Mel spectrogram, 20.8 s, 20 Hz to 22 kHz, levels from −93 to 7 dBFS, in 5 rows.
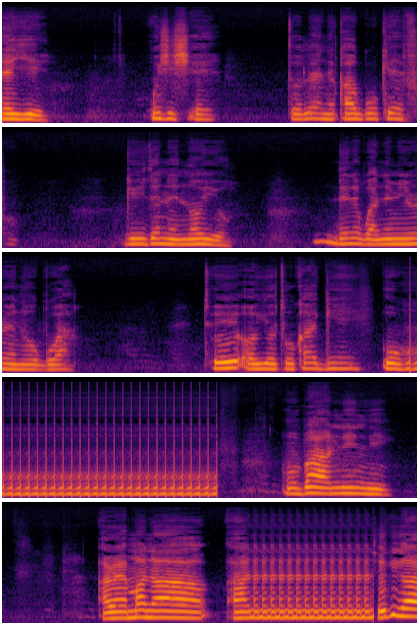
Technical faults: system hang loop

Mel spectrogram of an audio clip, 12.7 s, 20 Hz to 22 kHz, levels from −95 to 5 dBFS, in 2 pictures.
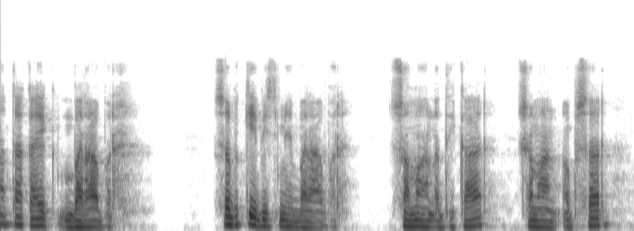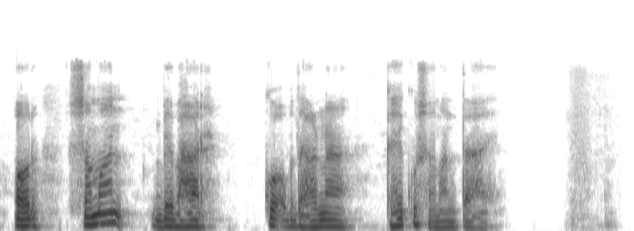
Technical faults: concealed Bluetooth headset packet loss

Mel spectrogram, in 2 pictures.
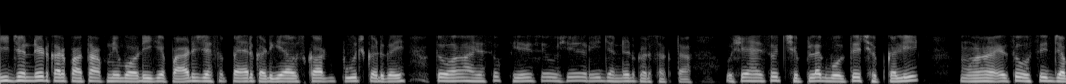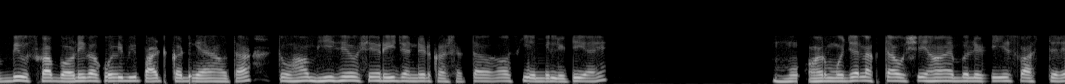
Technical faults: short concealed packet loss; repeated packet loss (robotic sound); burst of packet loss

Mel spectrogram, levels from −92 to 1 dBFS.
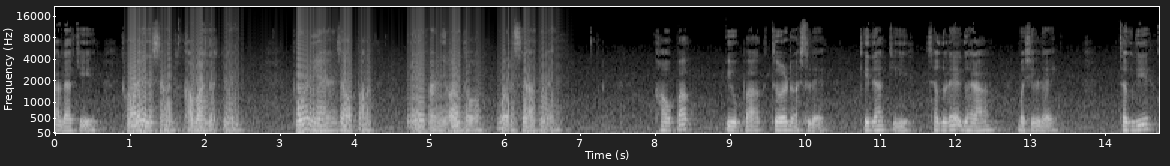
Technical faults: buffer tearing

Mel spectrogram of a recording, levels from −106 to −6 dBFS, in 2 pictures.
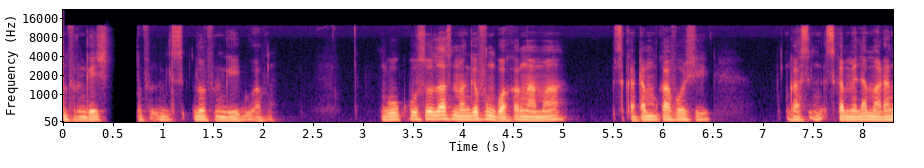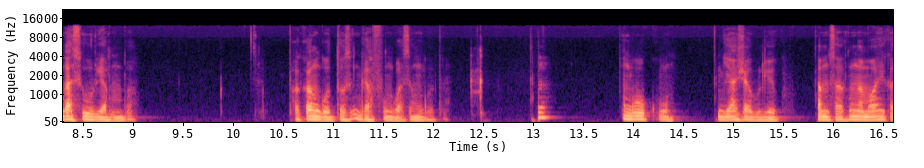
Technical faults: long network dropout

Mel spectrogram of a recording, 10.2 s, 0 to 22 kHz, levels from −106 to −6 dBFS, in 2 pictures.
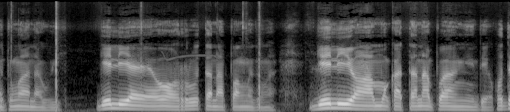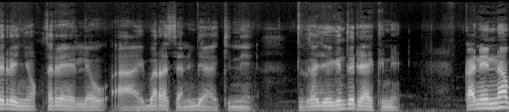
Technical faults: generation loss

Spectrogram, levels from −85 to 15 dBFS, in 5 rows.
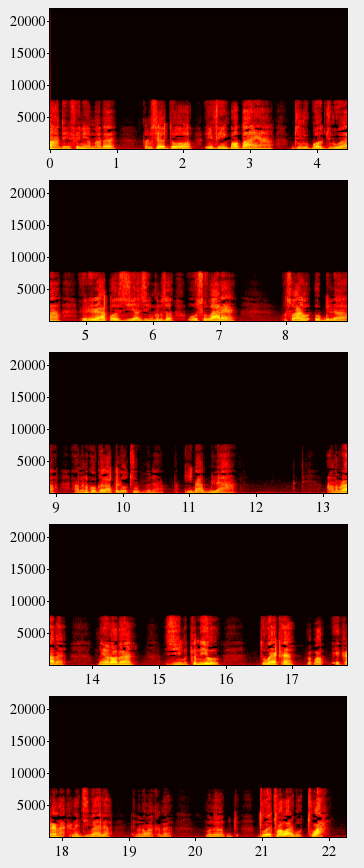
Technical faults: low-delay AAC compression

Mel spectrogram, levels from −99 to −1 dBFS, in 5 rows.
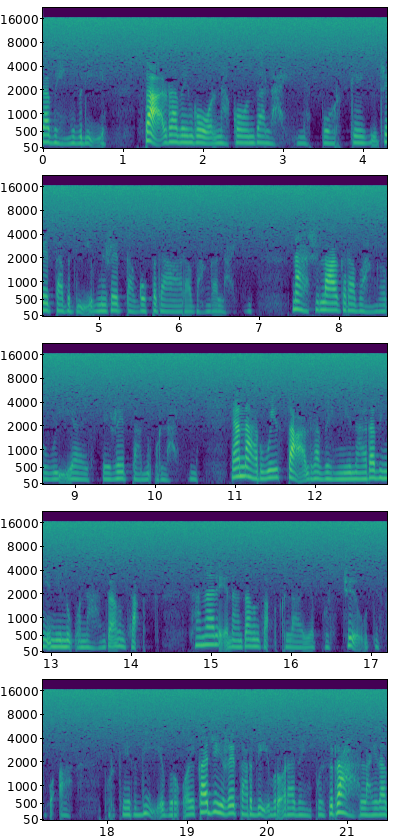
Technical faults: low bit depth with noise shaping

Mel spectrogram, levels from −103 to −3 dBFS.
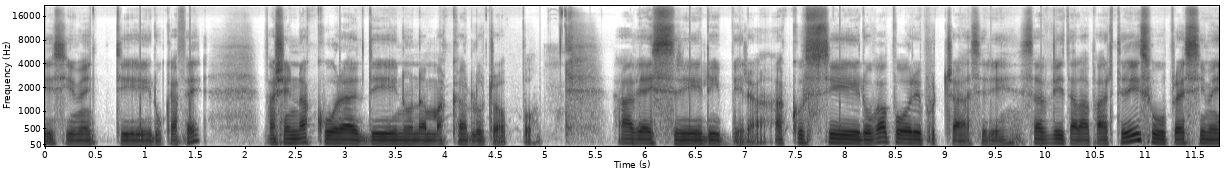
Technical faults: periodic USB or driver dropouts

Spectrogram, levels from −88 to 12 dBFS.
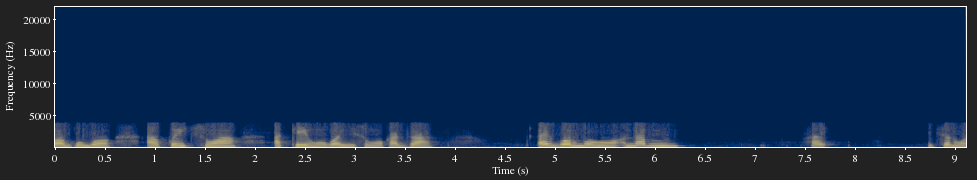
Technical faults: none

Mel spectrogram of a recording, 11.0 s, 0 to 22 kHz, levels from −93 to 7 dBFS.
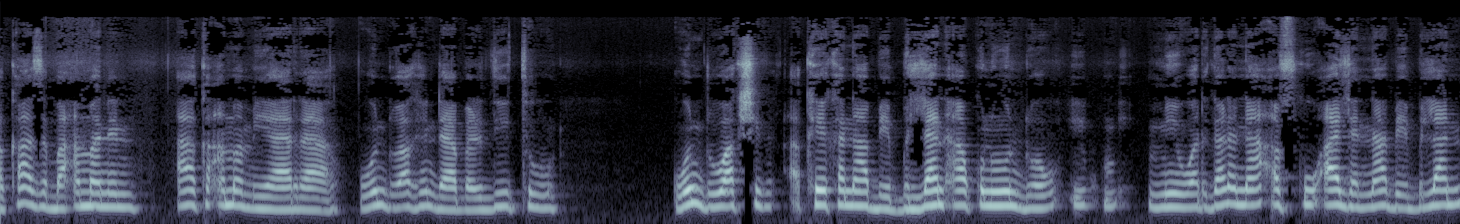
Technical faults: none

